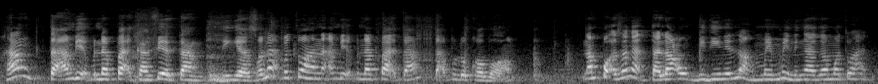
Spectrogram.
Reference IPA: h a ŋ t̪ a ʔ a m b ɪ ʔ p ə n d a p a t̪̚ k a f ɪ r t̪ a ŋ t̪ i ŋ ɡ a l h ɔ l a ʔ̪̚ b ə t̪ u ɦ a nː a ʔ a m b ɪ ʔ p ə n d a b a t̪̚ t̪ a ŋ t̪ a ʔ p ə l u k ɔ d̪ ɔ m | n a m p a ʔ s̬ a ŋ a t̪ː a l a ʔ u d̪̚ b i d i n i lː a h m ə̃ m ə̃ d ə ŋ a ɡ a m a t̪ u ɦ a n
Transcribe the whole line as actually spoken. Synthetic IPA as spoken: h a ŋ t̪ a ʔ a m b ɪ ʔ p ə n d a p a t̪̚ k a f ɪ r t̪ a ŋ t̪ i ŋ ɡ a l s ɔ l a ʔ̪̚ b ə t̪ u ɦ a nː a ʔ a m b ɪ ʔ p ə n d a p a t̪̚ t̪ a ŋ t̪ a ʔ p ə l u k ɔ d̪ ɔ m | n a m p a ʔ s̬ a ŋ a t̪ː a l a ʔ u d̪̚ b i d i n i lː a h m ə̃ m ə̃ d ə ŋ a ɡ a m a t̪ u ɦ a n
